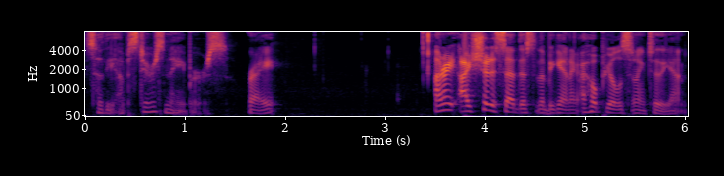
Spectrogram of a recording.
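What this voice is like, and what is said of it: Whispering. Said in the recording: “I'm whispering right now”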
